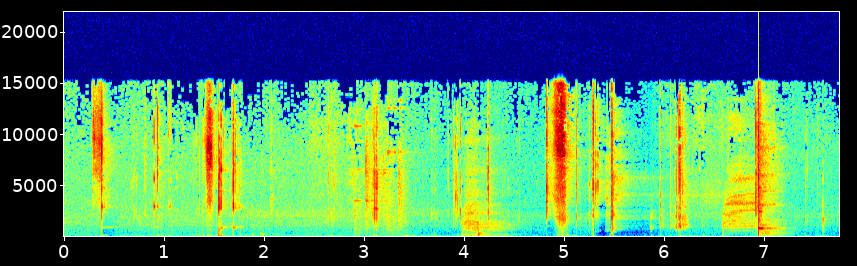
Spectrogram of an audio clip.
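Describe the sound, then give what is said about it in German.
Clicks and rustling as a drink bottle is handled and opened, with a louder pop-like burst partway through and sharp snaps near the end. No talking. “Und da ich auch schon eine trockene Kehle habe und Durst habe, würde ich jetzt sagen, wir machen einfach mal auf.”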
